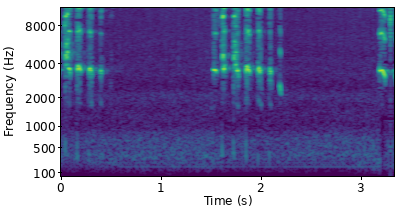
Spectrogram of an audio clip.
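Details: Decorah bald eagle nest at sunrise, 22 March 2014, as the father arrives about 6:30 a.m.: rapid strings of thin, high chittering notes, four then seven in a row, against constant low-pitched hum.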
